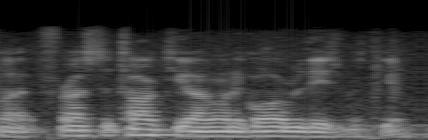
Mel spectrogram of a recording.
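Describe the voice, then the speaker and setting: A man's voice: sits low, steady tone, racing, mellow. A male police detective questioning someone in an interview room in a polite, procedural, reassuring way, heard on an old interrogation tape recording. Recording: muffled lo-fi interview-room recording with faint hiss.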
